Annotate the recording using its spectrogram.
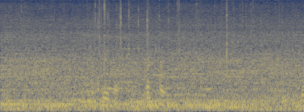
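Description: A snack packet crinkles in hands.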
